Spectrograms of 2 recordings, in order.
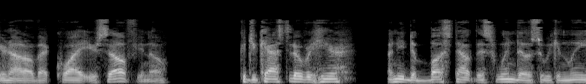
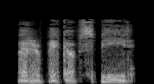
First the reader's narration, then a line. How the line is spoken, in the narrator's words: Roxy murmured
